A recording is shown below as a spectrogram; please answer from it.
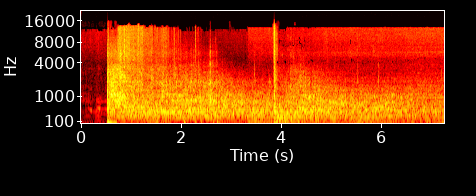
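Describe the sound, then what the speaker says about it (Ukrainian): A sudden loud launch roar followed by a long rolling, rumbling barrage of Grad multiple rocket launcher fire, with a sharp crack partway through; distant and sustained. "стріляли з реактивних систем залпового вогню ГРАД"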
